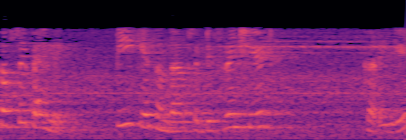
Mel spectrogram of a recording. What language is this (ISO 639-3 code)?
hin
